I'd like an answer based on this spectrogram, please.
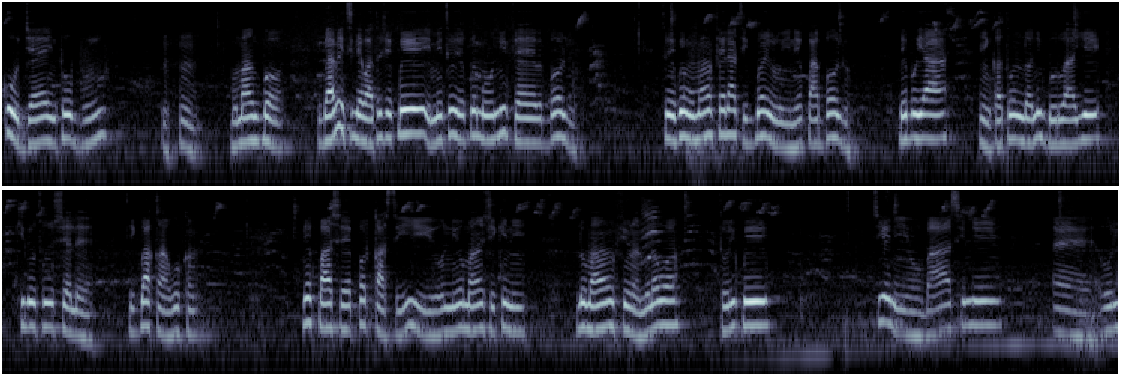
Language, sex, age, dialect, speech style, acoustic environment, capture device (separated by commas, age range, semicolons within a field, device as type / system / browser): Yoruba, male, 18-24, Nigeria - Ibadan, happy; focused, people talking, mobile / Linux / Chrome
